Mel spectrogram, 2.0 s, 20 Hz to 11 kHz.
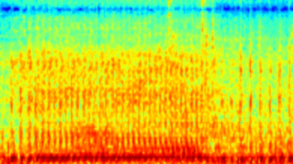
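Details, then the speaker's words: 125 Blazer RFZ sport quad running after tune-up; uneven rattling chatter and sharp ticks from the drive as the chain slips off the sprocket, blamed on a bushing awaiting replacement, zip tie helps slightly; everything else tight. "You hear it though? You hear it slipping? It's because that bushing, everything else is tight."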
